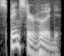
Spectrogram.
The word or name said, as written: spinsterhood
